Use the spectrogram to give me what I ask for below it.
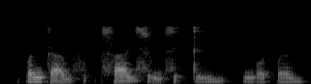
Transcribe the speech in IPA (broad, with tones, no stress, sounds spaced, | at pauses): p ɐ˥ ŋ k aː˨˩ w f ʊ˧ k̚ t͡sʰ aː˧ j s ʊ˨˩ ŋ s ɪ˥ k̚ t̪ e˨˥ j | ŋ ɔː˨ t̚ p ɐ˧ j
